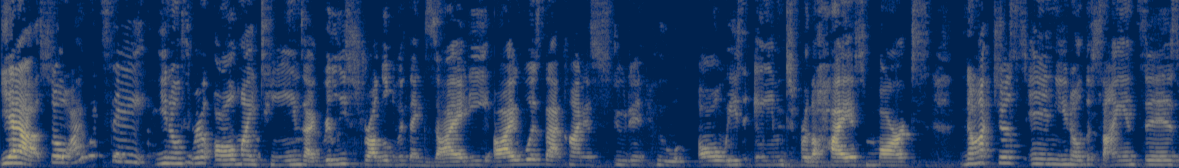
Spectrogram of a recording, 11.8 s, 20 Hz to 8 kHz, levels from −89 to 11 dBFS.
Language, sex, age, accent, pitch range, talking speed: English, female, 20-39, American, 180-220 Hz, 185 wpm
